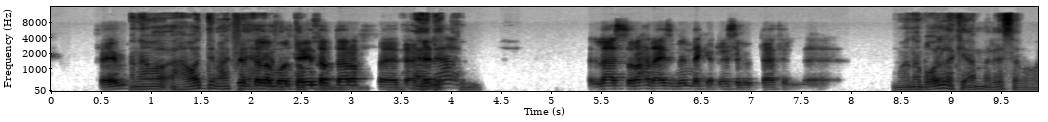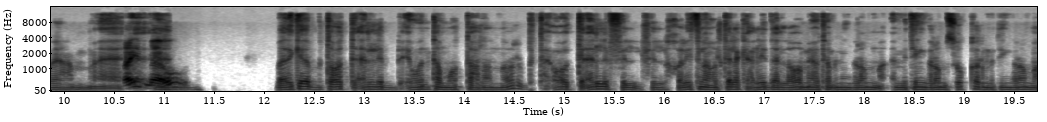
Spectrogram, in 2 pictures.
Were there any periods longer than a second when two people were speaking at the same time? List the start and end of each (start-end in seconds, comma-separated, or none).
1.8-4.2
